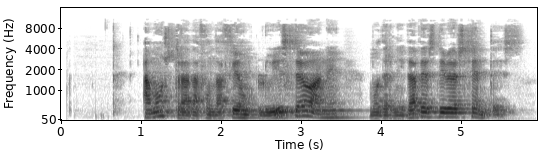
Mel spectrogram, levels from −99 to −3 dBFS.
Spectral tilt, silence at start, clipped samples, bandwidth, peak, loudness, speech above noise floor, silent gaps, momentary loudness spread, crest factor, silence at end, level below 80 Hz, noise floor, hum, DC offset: -5.5 dB/octave; 1.05 s; under 0.1%; 10 kHz; -2 dBFS; -24 LUFS; 46 dB; none; 12 LU; 24 dB; 0.25 s; -64 dBFS; -69 dBFS; none; under 0.1%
